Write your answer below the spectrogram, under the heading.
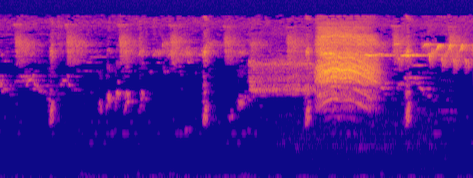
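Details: In late spring at a beaver pond, a Gray Catbird gives a jumble of quick, high squeaky notes, then a louder harsh, raspy burst near the end; faint music may sit underneath.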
